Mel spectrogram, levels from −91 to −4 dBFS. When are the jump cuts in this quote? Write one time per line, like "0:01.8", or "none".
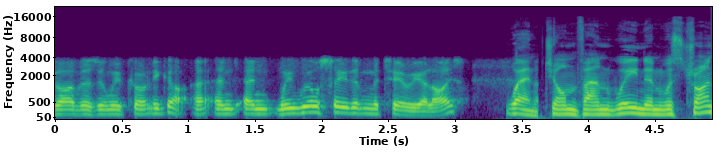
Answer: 0:03.6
